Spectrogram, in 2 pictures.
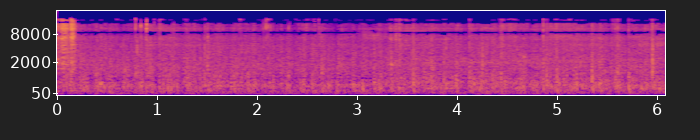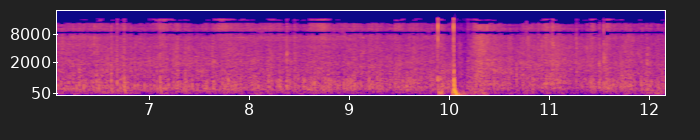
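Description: Steady rain falling on a canvas tent, with a single sharp knock about ten seconds in.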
